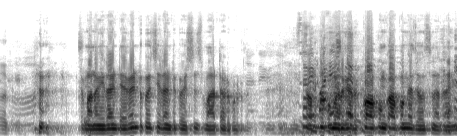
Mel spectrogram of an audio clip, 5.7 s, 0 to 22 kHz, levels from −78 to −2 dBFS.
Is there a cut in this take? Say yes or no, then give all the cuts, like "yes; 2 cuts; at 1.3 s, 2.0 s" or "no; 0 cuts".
yes; 1 cut; at 1.0 s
